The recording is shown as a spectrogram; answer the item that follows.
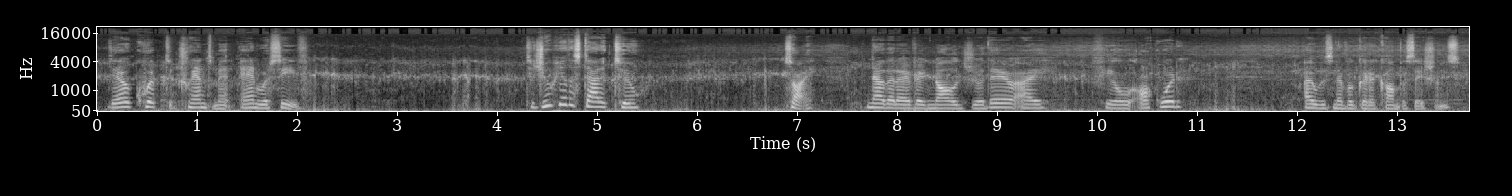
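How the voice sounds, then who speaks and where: An actress playing a lonely, awkward survivor speaking haltingly and earnestly into a radio in an audio drama. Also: female voice, lowish voice. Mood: firmer, insistent. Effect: radio transmission. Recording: noisy radio transmission with static.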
